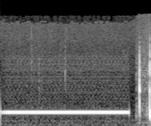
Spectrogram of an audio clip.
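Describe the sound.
A steady single-pitch telephone dial tone hums as a prank call is placed. It cuts off abruptly and is followed by a few short, sharp dialing beeps.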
